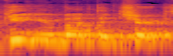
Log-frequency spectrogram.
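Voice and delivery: high, loud, scolding preacher-style voice. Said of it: "a good whipping".

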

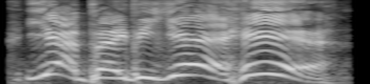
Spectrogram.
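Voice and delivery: very high-pitched, loud lumberjack voice. Introduced as show guest Rich Lumberjack Meister, answering the host; Austin Powers-style lumberjack voice. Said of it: "Is that your lumberjack voice?".

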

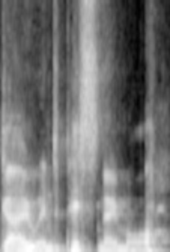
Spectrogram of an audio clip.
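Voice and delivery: ordinary delivery

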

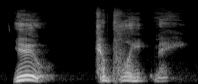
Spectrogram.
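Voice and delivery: dramatic, big-moment movie-line delivery. Retelling the movie's famous line to his wife: Tom Cruise impression. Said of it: "in his way".

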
